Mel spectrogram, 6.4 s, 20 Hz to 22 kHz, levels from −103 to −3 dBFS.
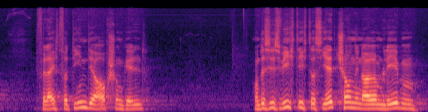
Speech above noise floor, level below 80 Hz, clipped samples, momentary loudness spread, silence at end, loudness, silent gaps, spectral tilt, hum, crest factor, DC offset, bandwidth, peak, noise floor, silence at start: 39 dB; -78 dBFS; under 0.1%; 11 LU; 0.1 s; -26 LUFS; none; -5.5 dB/octave; none; 18 dB; under 0.1%; 17 kHz; -8 dBFS; -64 dBFS; 0.55 s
